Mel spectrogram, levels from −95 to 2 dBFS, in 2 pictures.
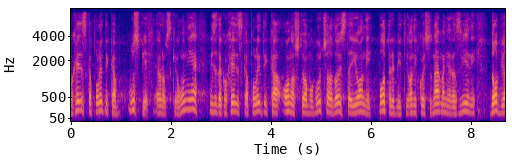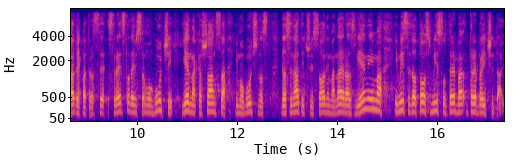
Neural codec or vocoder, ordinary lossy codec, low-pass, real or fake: vocoder, 22.05 kHz, 80 mel bands, HiFi-GAN; none; 7.2 kHz; fake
